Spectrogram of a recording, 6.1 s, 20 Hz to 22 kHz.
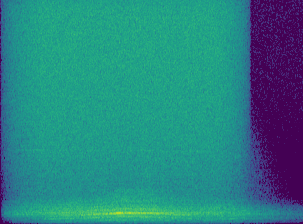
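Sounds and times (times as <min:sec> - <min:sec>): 
howling wind: 0:00.5 - 0:04.9.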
